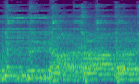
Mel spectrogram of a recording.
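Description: Men singing a traditional Hindu devotional bhajan, voices sliding between held notes, over a steady percussive beat of about two strikes a second.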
